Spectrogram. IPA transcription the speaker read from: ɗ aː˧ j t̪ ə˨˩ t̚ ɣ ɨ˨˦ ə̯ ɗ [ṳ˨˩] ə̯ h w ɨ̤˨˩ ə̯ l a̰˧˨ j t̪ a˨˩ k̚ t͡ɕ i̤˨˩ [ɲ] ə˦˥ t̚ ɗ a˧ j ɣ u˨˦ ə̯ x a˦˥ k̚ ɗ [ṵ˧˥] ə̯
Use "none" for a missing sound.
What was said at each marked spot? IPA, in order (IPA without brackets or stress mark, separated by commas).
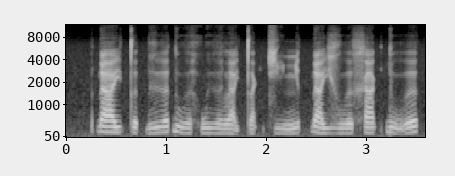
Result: ṳ˨˩, ɲ, ṵ˧˥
